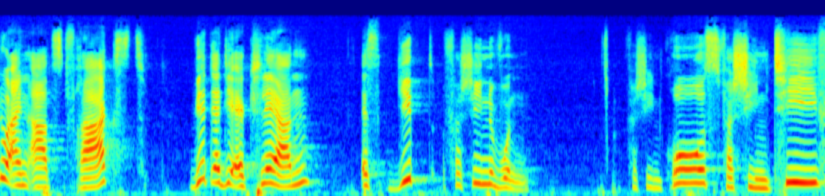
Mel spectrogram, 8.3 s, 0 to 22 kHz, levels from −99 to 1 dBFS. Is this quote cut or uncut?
uncut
